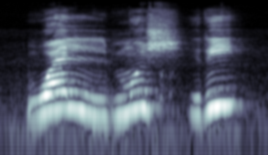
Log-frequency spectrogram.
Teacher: ری باریک رکھنا ہے، را کے نیچے زیر ہے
